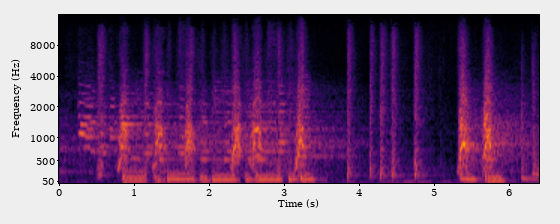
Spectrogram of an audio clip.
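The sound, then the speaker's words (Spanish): A small brown-haired dog on a collar, out for a walk in a park, barks furiously at passing people in a rapid run of loud barks, pauses briefly amid a few sharp clicks, then lets out another burst of barking over a low musical backing. “con furia empieza a ladrar.”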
